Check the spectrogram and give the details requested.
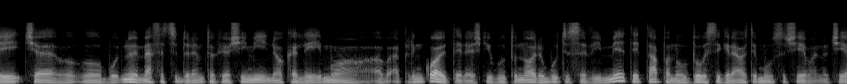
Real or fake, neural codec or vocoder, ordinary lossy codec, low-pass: fake; codec, 16 kHz, 0.3 kbps, FocalCodec; Opus, 64 kbps; 7.2 kHz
